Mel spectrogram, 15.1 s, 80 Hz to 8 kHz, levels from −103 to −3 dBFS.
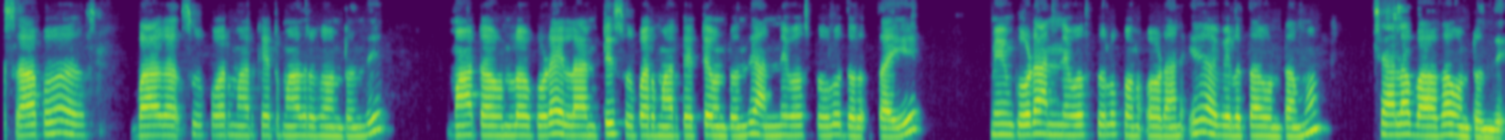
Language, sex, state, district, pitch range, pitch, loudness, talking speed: Telugu, female, Andhra Pradesh, Anantapur, 195-215 Hz, 200 Hz, -17 LUFS, 110 wpm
